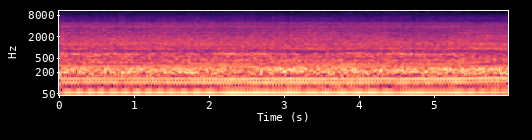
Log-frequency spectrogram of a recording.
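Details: DR Field and Brush mower with Briggs & Stratton engine, after replacing the V-belt (B55/5L580): steady, even engine drone at constant speed, no knocks, slapping or belt squeal; running normally.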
